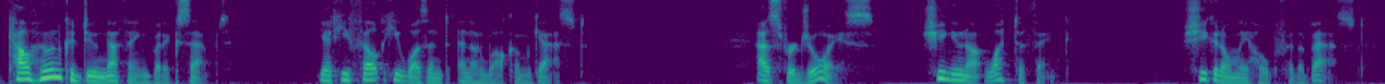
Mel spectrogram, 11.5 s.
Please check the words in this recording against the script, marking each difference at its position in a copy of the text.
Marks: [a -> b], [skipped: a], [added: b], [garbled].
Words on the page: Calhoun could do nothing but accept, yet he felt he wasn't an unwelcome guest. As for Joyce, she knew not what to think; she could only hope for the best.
Calhoun could do nothing but accept, yet he felt he wasn't an unwelcome guest. As for Joyce, she knew not what to think; she could only hope for the best.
